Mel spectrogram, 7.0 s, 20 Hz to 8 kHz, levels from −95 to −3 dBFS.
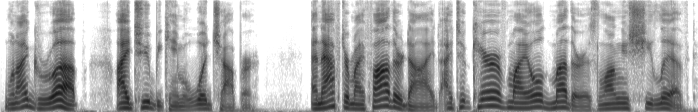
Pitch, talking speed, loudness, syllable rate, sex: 120 Hz, 225 wpm, -21 LUFS, 5.6 syllables/s, male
